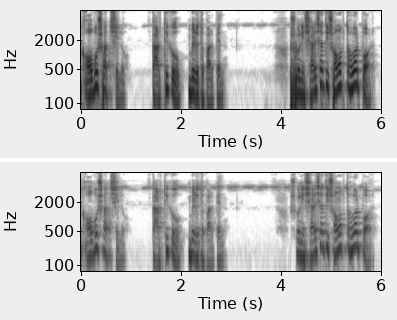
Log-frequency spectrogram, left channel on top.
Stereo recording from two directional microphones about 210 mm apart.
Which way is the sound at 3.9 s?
50° left (ahead or behind).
